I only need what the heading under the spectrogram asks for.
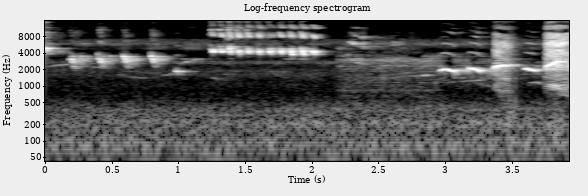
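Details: White-rumped shama of the Aceh type, singing at full voice and pouring out its repertoire of borrowed phrases: descending whistled notes, a rapid buzzy high trill, then sliding whistles and sharp bursts.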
